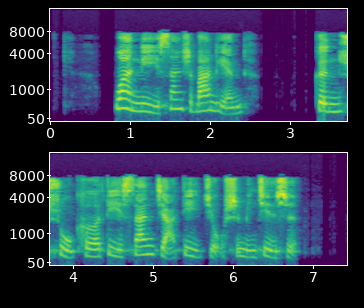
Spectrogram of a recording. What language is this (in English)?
Chinese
